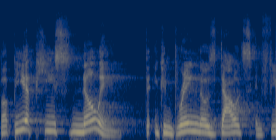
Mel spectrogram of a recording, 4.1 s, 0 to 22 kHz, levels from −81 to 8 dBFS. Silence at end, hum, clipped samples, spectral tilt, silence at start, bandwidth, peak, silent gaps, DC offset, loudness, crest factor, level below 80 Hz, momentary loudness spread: 0 s; none; under 0.1%; -6 dB/octave; 0 s; 15 kHz; -14 dBFS; none; under 0.1%; -33 LUFS; 18 dB; -70 dBFS; 13 LU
